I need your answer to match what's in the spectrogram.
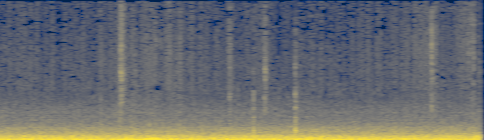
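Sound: car interior road noise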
